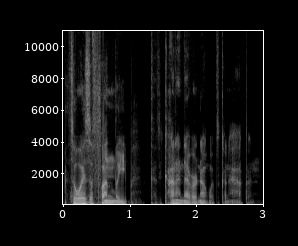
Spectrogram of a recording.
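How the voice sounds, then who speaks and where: Male streamer, deep voice, close and dry, muttering commentary while he works. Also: fast talker, no echo. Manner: thinks aloud, muttering and whispering to himself. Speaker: 3D artist streaming his work. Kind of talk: live-stream narration of work.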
